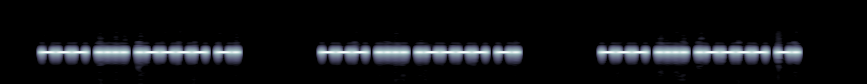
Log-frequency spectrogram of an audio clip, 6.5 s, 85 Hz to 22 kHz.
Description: Morse code, heard as a keyed tone, about 40 wpm, 700 Hz. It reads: OH1N OH1N OH1N
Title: DXCC-100 Call Signs - 4 Characters - Repeated 3x - 40wpm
